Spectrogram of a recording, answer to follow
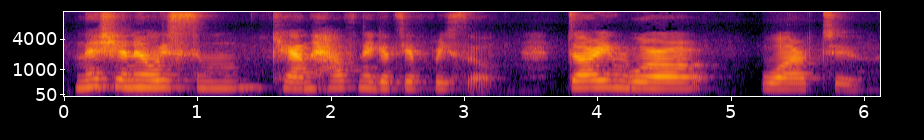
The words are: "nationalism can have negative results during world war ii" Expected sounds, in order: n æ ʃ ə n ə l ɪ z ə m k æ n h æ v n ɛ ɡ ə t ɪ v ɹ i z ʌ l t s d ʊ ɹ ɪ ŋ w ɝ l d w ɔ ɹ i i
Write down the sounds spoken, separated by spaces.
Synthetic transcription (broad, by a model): n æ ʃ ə n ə l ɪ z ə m k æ n h æ v n ɛ ɡ ə t ɪ v ɹ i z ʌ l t d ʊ ɹ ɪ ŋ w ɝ w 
